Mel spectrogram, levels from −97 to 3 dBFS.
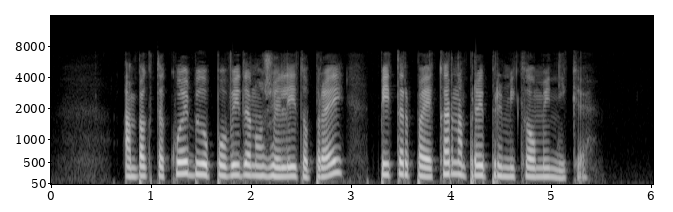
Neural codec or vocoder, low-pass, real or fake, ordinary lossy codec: none; 7.2 kHz; real; AAC, 48 kbps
